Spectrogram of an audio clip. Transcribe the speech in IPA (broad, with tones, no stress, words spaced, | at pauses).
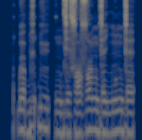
ɓœ˨bɪ˦ɓy˦ | nde˨zo˨zˤy˦ ŋɡɛ˨i̯ŋũ˦ŋɡɛ˦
